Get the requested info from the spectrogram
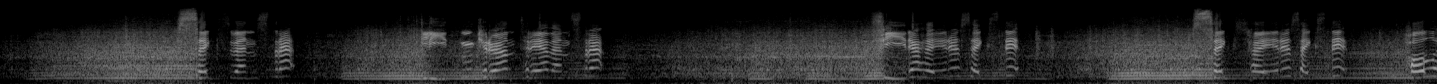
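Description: Rally car engine heard from inside the cabin, pulling hard on a snowy stage. Its revs climb steadily for one to three seconds at a time and break off sharply between the climbs, as it accelerates up through the gears.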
